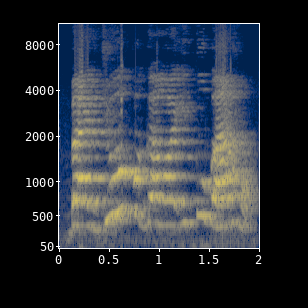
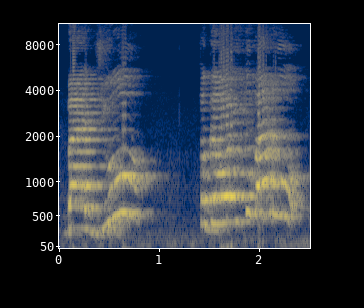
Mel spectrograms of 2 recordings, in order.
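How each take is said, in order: First: Baju and pegawai run together with no break. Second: There is a break between baju and pegawai. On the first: The clothes are new. "nempel kan nempel" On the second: The employee is new. "Kalau di kalimat yang kedua dia nggak nyender"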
